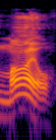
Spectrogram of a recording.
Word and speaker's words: mile: เนี่ย milestone คำ ว่า ไมล นะ ออก เสียง mil M ไม่ ไม นะ คน ไทย อะไร ก็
